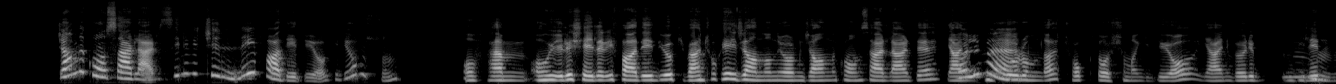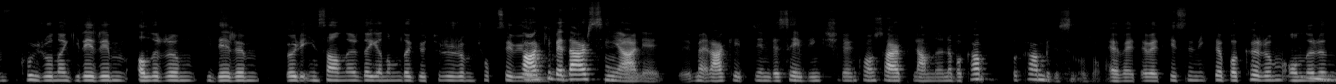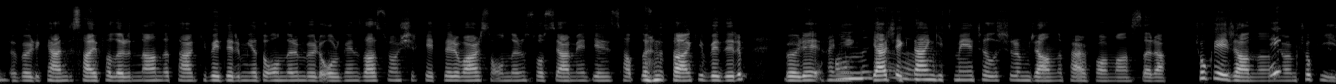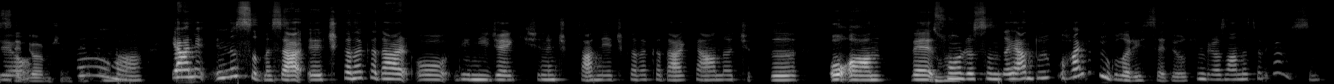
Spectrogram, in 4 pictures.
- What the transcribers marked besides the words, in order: other background noise; tapping; other noise; laughing while speaking: "hesaplarını"; unintelligible speech
- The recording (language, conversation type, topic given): Turkish, podcast, Canlı konserler senin için ne ifade eder?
